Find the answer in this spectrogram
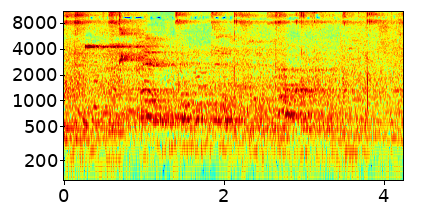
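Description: Table tennis ball clicking off paddles and the table in a rally, ringing in a large hall, over indistinct voices.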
